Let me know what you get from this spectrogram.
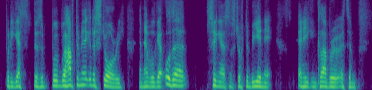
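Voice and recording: This fast voice has a dark, mellow tone and ordinary pitch variation. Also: man, fairly high pitch for a man.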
